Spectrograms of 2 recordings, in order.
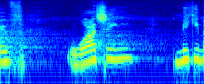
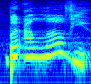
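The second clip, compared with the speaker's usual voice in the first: lightly voiced child; 3 semitones higher than usual. Daughter answers mom's request for five minutes, lightly voiced child. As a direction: plead gently, a hint of a small child.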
